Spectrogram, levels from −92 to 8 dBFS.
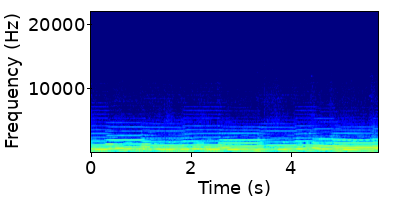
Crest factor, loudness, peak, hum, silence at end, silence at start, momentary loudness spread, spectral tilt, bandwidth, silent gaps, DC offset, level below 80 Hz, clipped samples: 12 dB; -36 LUFS; -24 dBFS; none; 0 s; 0 s; 5 LU; -6.5 dB/octave; 8.2 kHz; none; under 0.1%; -60 dBFS; under 0.1%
